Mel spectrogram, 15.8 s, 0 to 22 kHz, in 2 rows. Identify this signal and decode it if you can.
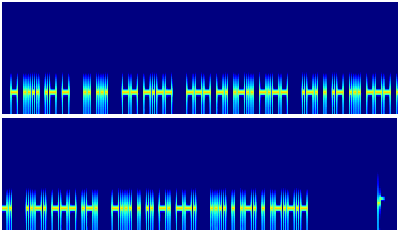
Morse code, heard as a keyed tone, about 28 wpm, 700 Hz. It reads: THAT IS MY ONLY REASON FOR BEING HERE.
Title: Sentences from Top 700 Words 28wpm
